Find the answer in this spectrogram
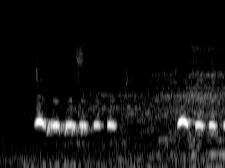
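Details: A newly caught wild zebra dove begins singing: a phrase of six rapid, soft cooing notes, a brief gap, then another phrase of four similar notes over a low hum.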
